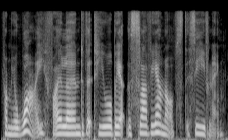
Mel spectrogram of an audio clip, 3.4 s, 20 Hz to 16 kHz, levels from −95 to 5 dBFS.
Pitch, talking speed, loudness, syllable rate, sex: 190 Hz, 245 wpm, -18 LUFS, 5.6 syllables/s, female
